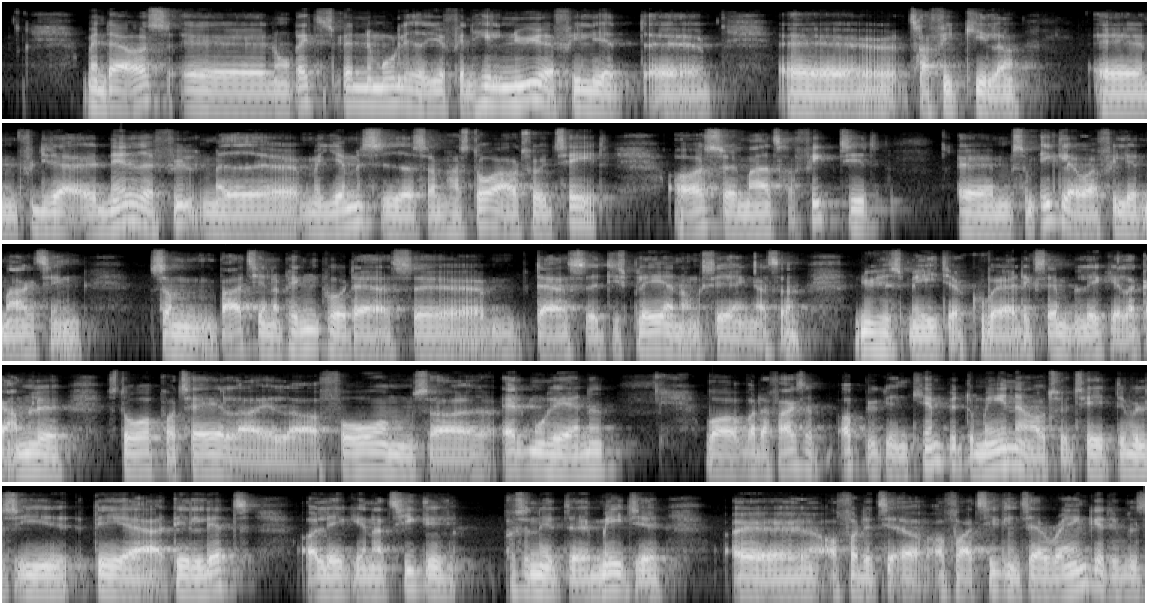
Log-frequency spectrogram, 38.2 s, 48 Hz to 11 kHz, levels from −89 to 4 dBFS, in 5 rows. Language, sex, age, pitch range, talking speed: Danish, male, 30-49, 80-95 Hz, 150 wpm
